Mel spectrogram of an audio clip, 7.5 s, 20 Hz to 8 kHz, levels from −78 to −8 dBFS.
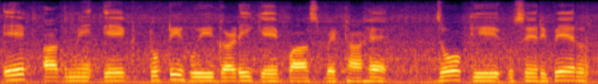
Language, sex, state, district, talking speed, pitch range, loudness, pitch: Hindi, male, Rajasthan, Bikaner, 110 wpm, 125-145 Hz, -14 LUFS, 140 Hz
